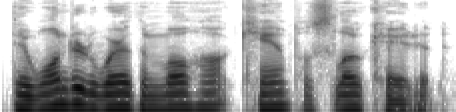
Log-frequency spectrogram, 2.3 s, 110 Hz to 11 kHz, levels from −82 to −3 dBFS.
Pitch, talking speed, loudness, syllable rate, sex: 115 Hz, 210 wpm, -17 LUFS, 6.6 syllables/s, male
